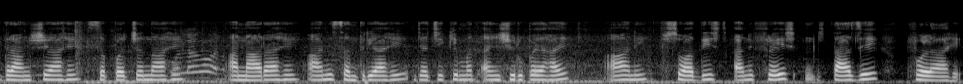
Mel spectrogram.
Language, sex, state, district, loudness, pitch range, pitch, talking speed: Marathi, female, Maharashtra, Dhule, -18 LUFS, 200-220 Hz, 210 Hz, 130 wpm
